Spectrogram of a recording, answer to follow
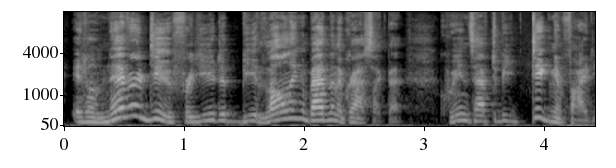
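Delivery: mock-severe self-scolding. A narrator's reading. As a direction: scold yourself like a prim governess. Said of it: "she went on in a severe tone".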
